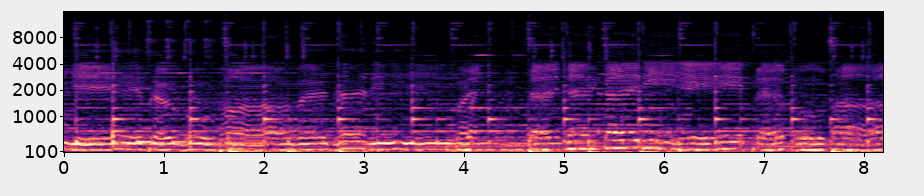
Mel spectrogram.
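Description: Male voices singing a Gujarati devotional kirtan together, with harmonium, tabla and sitar accompaniment and a steady drum beat.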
